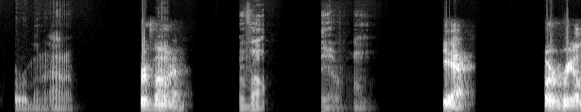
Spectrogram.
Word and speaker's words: Ravonna: Ramona. Ramona. Yeah. Or Ramona. I don't know. Ravonna.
